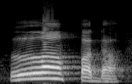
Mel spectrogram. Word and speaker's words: lâmpada: Proparoxítona é quando a sílaba tônica é a antepenúltima, como a palavra lâmpada. A sílaba tônica da palavra lâmpada é lã.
